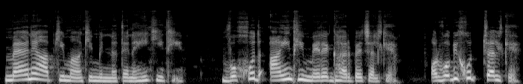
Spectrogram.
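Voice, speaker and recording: A man voicing a defiant, sharp-tongued young bride who scolds and threatens her new husband. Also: sits high, no room sound, clean studio sound.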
